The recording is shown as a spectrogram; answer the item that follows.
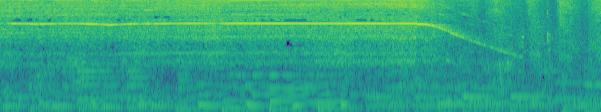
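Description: Background music, with a dental drill's high, steady whine over it that glides down in pitch as the drill winds down, a little after four seconds in.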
